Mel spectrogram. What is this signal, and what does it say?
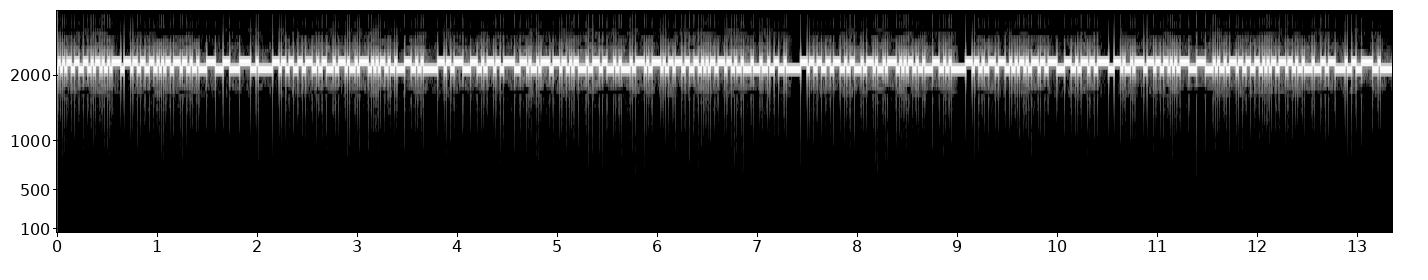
RTTY, about 45.45 baud. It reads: SIDE IS 9.5 INCHES, ON THE BACK IS 12 INCHES, AND ON THE ROOF IS 7.25
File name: fsk170 / USS-New-Jersey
